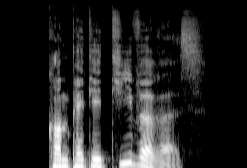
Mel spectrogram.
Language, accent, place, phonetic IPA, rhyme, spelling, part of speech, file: German, Germany, Berlin, [kɔmpetiˈtiːvəʁəs], -iːvəʁəs, kompetitiveres, adjective, De-kompetitiveres.ogg
- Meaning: strong/mixed nominative/accusative neuter singular comparative degree of kompetitiv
